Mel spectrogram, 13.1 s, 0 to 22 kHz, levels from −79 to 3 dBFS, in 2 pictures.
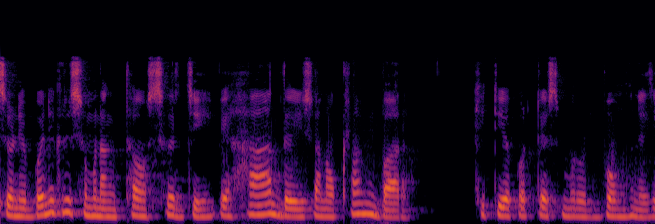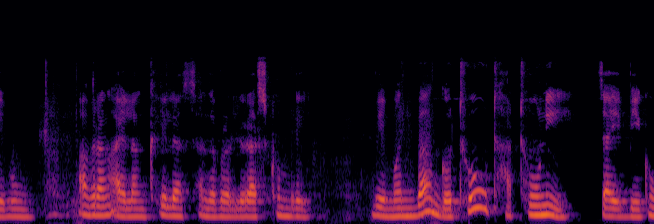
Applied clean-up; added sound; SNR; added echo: neural separator model SepFormer DNS4.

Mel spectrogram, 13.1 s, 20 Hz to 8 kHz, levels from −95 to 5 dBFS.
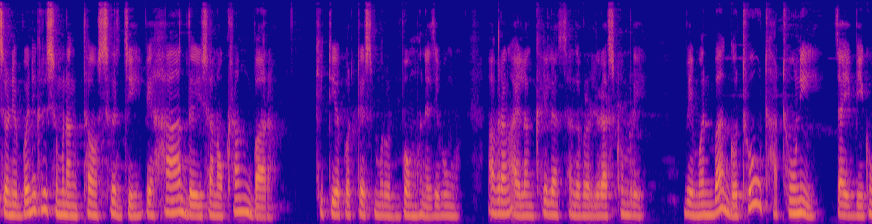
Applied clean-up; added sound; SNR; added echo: none; none; none; none.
